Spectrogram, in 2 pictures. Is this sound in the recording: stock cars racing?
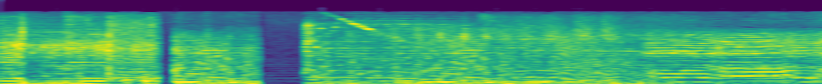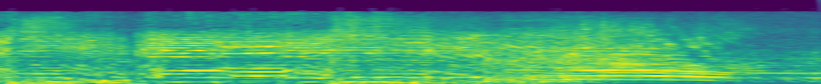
yes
